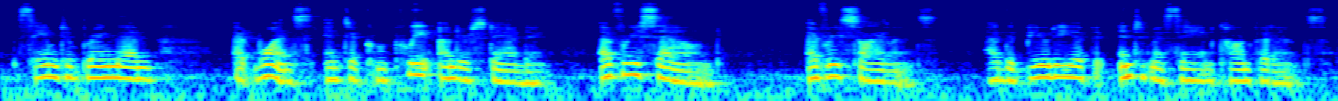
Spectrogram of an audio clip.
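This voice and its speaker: A woman narrating literary fiction aloud as an audiobook reader, measured and expressive, letting phrase endings fall away softly. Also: on the low side. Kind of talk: scripted literary narration, reading a novel aloud.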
